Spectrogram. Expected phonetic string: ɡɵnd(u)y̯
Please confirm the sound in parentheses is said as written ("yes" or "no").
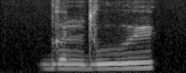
yes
